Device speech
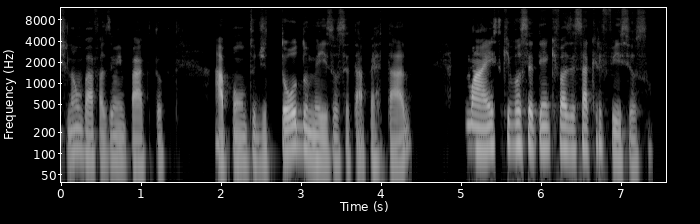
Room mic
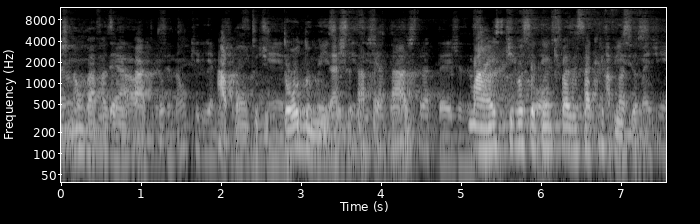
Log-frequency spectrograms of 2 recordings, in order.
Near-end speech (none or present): present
